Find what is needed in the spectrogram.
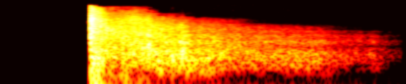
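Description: A single gunshot about half a second in: a sharp crack followed by a long echoing tail that fades out.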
